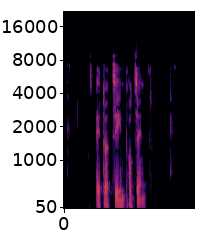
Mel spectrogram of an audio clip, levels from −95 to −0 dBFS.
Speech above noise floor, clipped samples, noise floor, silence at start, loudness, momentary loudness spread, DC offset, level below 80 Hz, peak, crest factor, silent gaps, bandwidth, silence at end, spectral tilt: 27 dB; under 0.1%; -71 dBFS; 0.65 s; -42 LUFS; 13 LU; under 0.1%; -74 dBFS; -24 dBFS; 24 dB; none; 11.5 kHz; 0.85 s; -2.5 dB/octave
